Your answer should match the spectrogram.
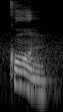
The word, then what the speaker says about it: con: E no espanhol eu pronuncio com esse N presente, tá? Eu não oculto esse N ou não faço O nasalizado como normalmente nós fazemos no português com as palavras que terminam em M. Eu vou fazer con. Con. O N é pronunciado, ok?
